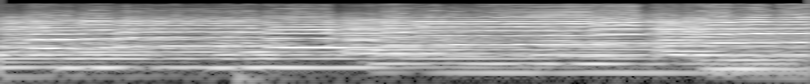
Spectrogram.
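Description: Classical music played by bowed strings: held low notes that change pitch about halfway through and again near the end, under a higher violin line.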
